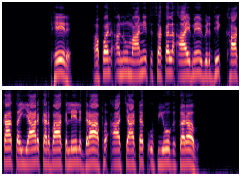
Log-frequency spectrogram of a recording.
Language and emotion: Maithili, neutral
